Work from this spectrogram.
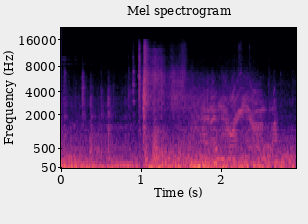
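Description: Tank cannon fire in World of Tanks Blitz, in a battle with a 53TP pushing on a Skoda: a sharp, loud boom lands about a second in, then a second blast with rumbling low-end decay over the continuing battle noise.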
